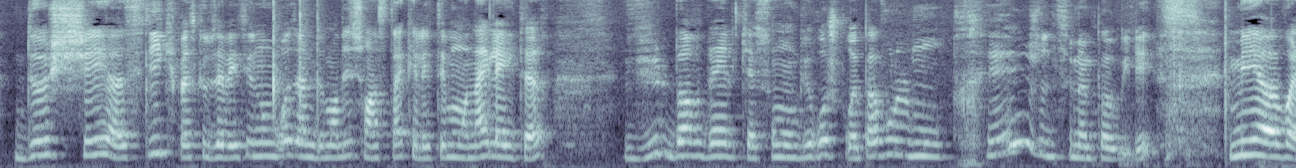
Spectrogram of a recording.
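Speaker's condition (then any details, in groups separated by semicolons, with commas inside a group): No condition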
